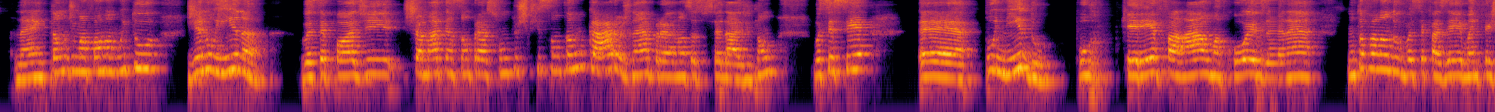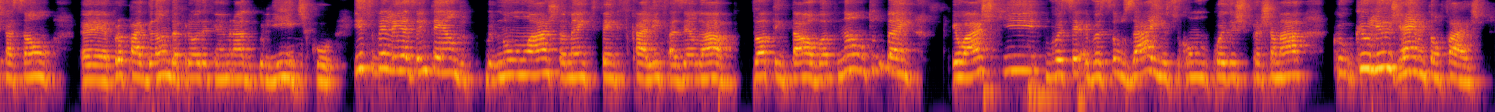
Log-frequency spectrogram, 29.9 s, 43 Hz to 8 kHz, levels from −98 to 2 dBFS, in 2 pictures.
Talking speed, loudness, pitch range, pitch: 165 wpm, -20 LUFS, 215-275 Hz, 235 Hz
